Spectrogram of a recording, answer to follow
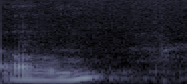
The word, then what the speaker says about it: om: Now the normal interpretation of the sound om is that it has three syllables a u and m and that a represents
